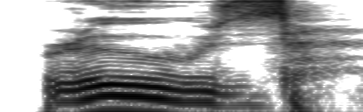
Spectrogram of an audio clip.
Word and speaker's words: ruse: We talked about this. – Oh. – Say it right. – Ruse. – There we go.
